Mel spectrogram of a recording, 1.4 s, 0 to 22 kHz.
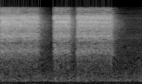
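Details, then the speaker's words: Air compressor blow gun test for painting prep on a 1998 C5 Corvette, regulator bumped from zero to about 40 psi: two strong clean hissing blasts that cut off crisply; good air, no leak, though fitting may leak slightly when tilted. "we have good air we're not leaking the only thing i'm noticing is this kind of wants to leak if you like just tilt at the right angle"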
